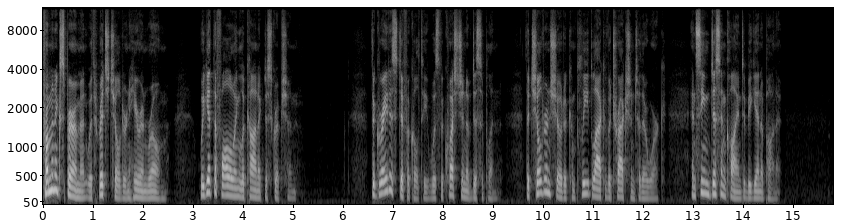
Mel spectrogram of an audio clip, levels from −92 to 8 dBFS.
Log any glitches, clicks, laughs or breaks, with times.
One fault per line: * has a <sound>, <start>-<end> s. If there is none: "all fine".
all fine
